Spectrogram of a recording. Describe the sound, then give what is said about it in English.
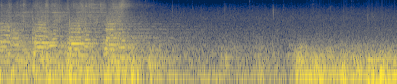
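Steady heavy rain hisses throughout while deep thunder rumbles roll in, swelling louder toward the end with a low, booming growl, a tropical storm. No voices, just the storm. “On the night of his demise, the mansion was a refuge from one of the tropical storms that are standard in Nassau.”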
